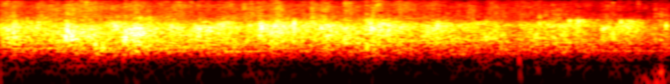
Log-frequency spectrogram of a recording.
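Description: A crowd claps for the Lord steadily, a dense, continuous patter of many hands at an even loudness throughout, with no voices standing out over it.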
